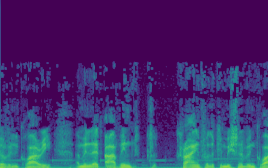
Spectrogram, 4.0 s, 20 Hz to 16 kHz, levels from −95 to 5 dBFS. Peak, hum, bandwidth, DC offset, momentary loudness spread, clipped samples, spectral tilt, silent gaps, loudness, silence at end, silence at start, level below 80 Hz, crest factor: -4 dBFS; none; 10 kHz; under 0.1%; 14 LU; under 0.1%; -7.5 dB/octave; none; -19 LUFS; 0 s; 0 s; -32 dBFS; 16 dB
